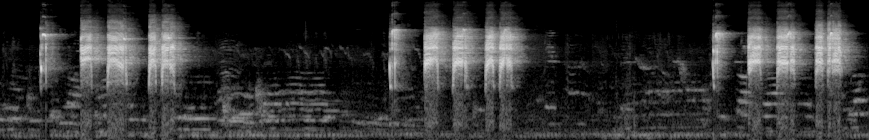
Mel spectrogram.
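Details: Black francolin repeating its grating call three times, about every four seconds. Each phrase is a short lead-in note followed by three or four harsh rasping notes, with quiet pauses between.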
